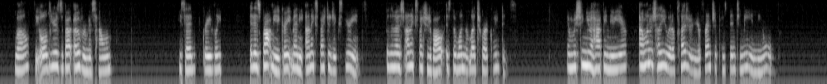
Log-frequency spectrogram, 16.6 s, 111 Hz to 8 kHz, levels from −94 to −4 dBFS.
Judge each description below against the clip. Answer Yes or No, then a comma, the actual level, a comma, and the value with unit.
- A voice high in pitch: Yes, high, 245 Hz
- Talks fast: Yes, fast, 215 wpm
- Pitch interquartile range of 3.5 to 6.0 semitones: No, narrow, 2.5 semitones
